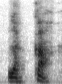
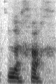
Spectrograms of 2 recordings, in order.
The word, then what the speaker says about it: לקח: For some reason, this word, you're pronouncing the kuf as kha. Lakach, lakachta, velakachta, and also lakach, not lachach. Okay. Kuf is always hard.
